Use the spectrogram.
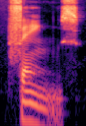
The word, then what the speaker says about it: fangs: Remember with ngs, it makes a soft g. Bangs. Bangs. Bangs. Things. Things. Fangs. Soft g.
